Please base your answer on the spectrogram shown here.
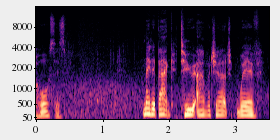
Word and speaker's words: Alvechurch: Just going to point out that I keep on calling it Alvechurch. It's Alvechurch, I got it wrong.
